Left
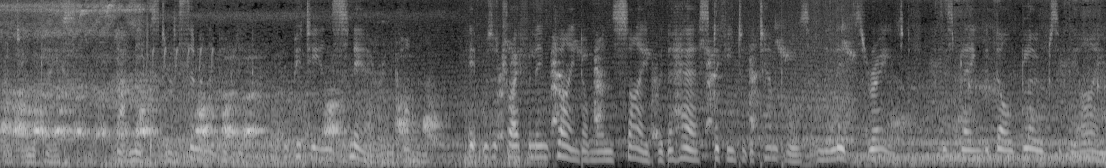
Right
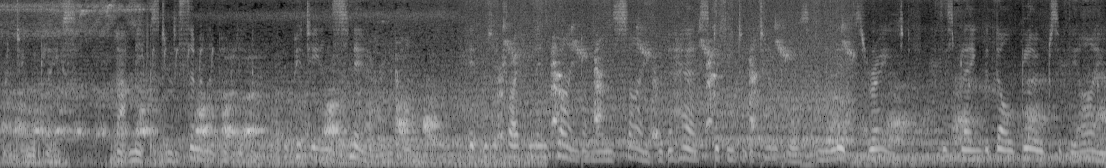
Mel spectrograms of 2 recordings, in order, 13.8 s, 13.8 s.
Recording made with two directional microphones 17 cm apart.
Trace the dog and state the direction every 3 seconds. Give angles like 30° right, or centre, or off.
30° left, 10° right, 30° right, 50° right, 50° right.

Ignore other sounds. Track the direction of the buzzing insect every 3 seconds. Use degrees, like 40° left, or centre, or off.
20° left, 20° right, 60° right, 20° right, 20° left.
